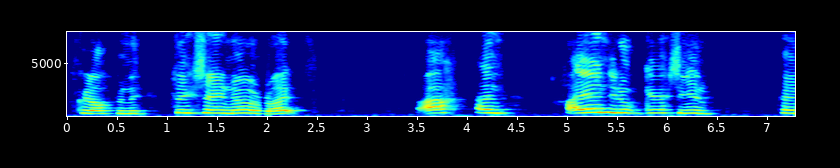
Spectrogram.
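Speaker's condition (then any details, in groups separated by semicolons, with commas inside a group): Cerebral palsy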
